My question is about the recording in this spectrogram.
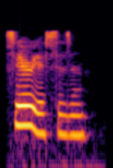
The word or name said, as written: syriacism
